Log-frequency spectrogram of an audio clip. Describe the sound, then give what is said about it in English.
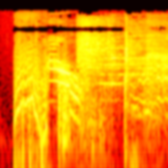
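A cat named Milfred, just woken and annoyed, lets out two loud, drawn-out, irritated yowls, their pitch bending up and down, followed by a brief sharp clatter and some lower grumbling. “On the bright side, Milfred is awake now, although he looks somewhat annoyed.”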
